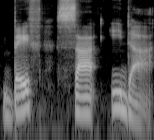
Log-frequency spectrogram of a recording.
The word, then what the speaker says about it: Bethsaida: That's telling us that the alpha iota is not a diphthong. Instead, we need to pronounce both of those vowels individually, right? So that's why I'm saying Bethsaida.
